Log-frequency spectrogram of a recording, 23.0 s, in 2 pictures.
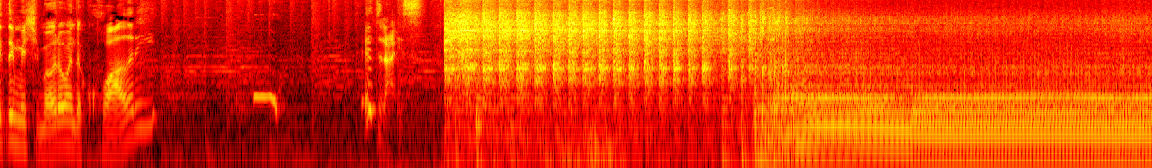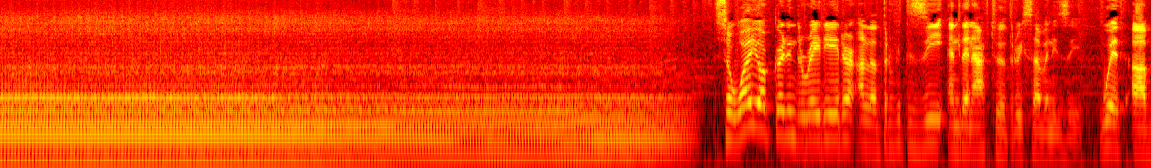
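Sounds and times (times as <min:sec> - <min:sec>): car engine starting and idling: 0:04.4 - 0:18.5.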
